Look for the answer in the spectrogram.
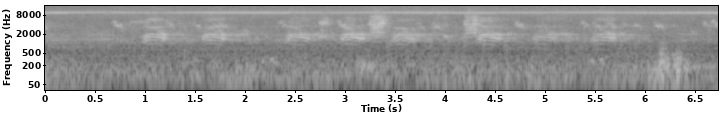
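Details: Repeated nasal, arched mew calls of an Australian wood duck (Chenonetta jubata), roughly one every half second, at a small artificial lake on the Sunshine Coast, Queensland, February 2018, with faint birdsong and suburban background noise.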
